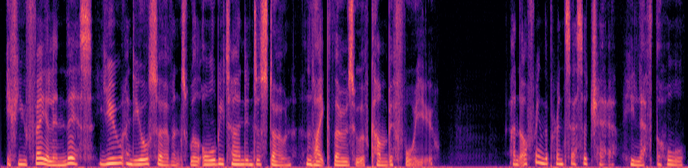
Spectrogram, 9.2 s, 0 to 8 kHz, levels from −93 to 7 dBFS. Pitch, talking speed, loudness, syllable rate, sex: 195 Hz, 210 wpm, -19 LUFS, 5.4 syllables/s, female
